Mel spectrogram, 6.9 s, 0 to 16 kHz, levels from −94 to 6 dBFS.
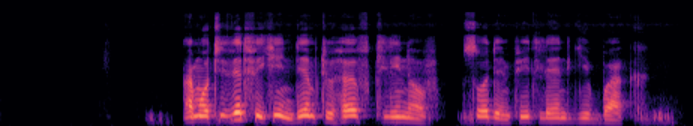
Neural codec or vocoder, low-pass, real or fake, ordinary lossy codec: none; 10.8 kHz; real; none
